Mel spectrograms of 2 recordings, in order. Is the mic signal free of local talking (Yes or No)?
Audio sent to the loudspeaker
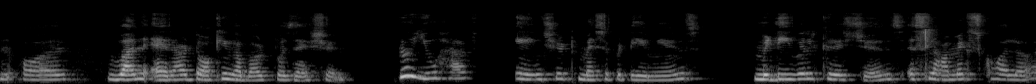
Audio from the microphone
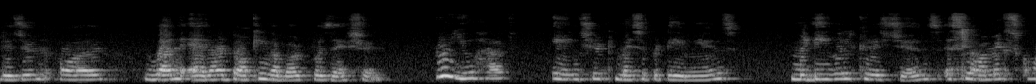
Yes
